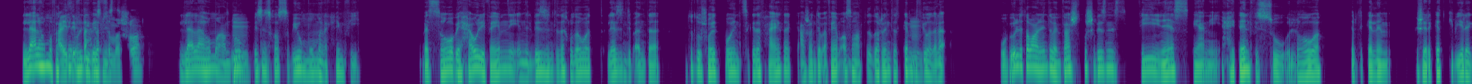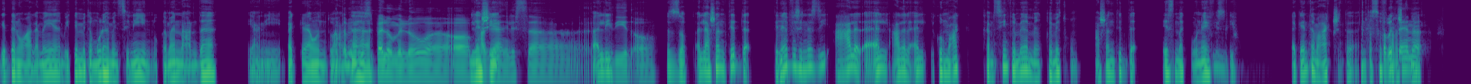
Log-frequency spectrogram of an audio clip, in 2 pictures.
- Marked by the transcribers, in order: in English: "already business"; in English: "business"; tapping; in English: "الbusiness"; in English: "points"; in English: "business"; in English: "background"
- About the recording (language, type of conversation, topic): Arabic, advice, إزاي أقدر أتخطّى إحساس العجز عن إني أبدأ مشروع إبداعي رغم إني متحمّس وعندي رغبة؟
